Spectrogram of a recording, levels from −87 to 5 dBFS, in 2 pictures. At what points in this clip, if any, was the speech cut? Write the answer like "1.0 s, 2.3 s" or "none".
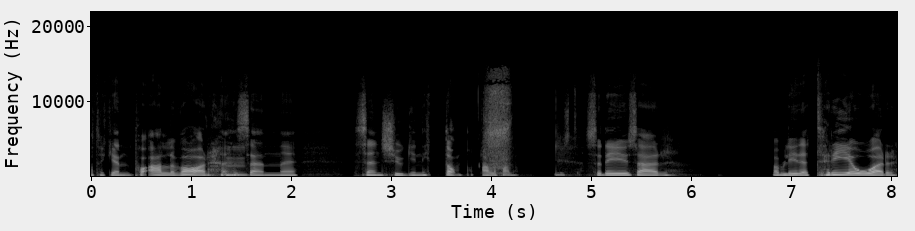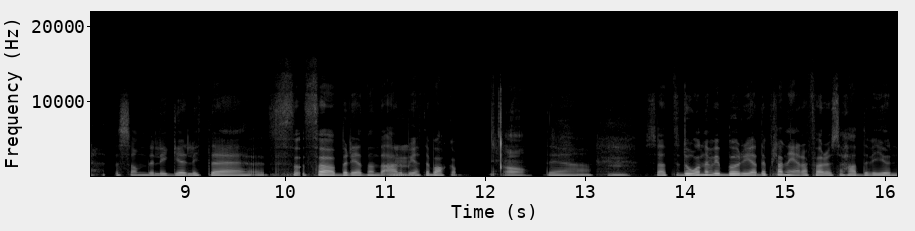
13.1 s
